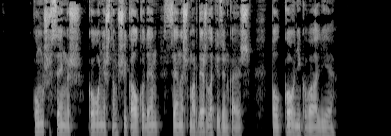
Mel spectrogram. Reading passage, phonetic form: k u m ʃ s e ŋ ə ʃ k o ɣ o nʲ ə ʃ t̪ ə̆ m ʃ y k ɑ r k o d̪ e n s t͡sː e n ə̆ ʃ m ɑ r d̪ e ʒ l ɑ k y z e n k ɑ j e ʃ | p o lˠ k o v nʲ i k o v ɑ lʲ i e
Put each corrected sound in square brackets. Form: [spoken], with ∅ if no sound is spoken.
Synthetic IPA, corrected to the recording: k u m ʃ s e ŋ ə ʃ k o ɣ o nʲ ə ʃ t̪ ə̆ m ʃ y k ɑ [l] k o d̪ e n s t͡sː e n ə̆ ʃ m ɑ r d̪ e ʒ l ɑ k y z e n k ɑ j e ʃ | p o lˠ k o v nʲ i k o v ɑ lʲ i e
